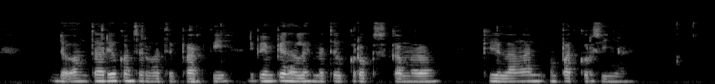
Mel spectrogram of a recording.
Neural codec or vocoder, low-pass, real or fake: none; 7.2 kHz; real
